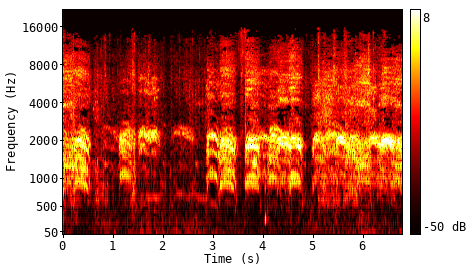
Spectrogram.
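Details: Very loud crow calls during a fight for food: repeated harsh, arched caws from several birds, overlapping in dense bursts.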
